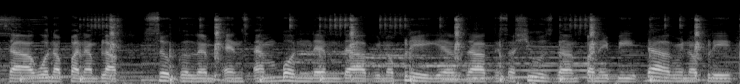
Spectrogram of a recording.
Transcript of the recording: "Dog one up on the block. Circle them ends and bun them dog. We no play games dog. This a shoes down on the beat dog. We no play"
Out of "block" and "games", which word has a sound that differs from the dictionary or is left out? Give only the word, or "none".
games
